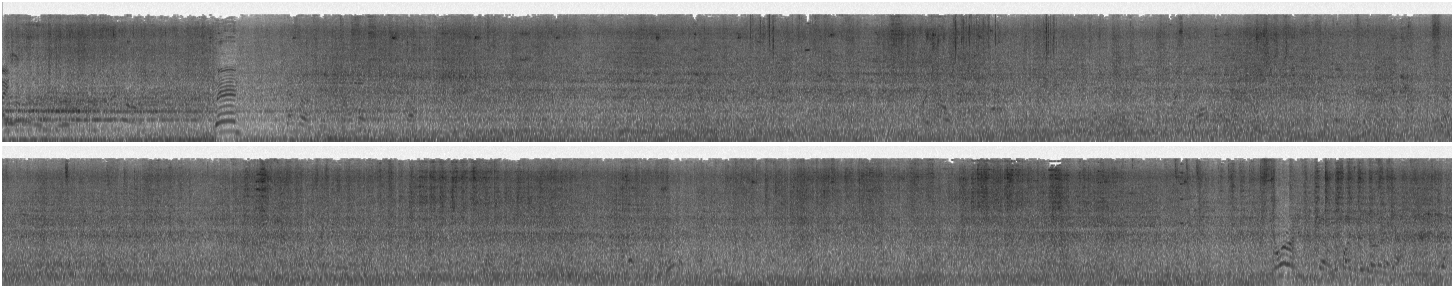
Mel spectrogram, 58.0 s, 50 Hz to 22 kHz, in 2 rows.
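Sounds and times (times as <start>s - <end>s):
freight train wheels on rails: 0.0s - 58.0s.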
